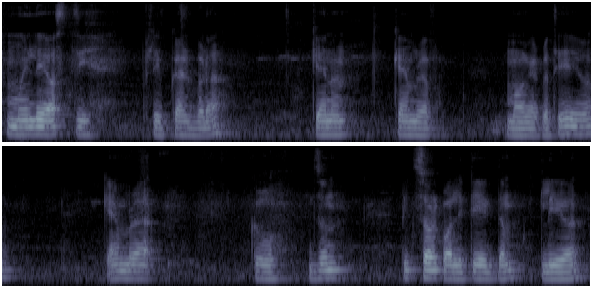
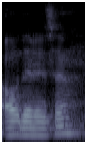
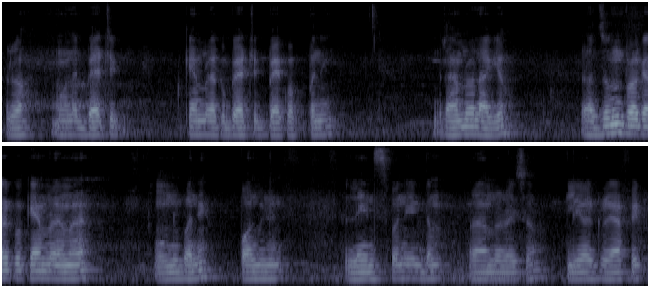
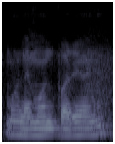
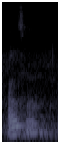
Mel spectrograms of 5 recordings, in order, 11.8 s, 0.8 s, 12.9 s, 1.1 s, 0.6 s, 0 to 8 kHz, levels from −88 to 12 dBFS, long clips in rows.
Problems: none marked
